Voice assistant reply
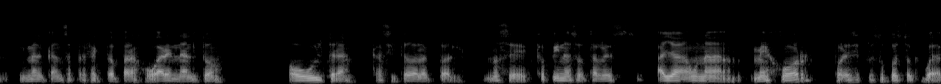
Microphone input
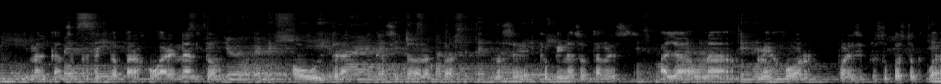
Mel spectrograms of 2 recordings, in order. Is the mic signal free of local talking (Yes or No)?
No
